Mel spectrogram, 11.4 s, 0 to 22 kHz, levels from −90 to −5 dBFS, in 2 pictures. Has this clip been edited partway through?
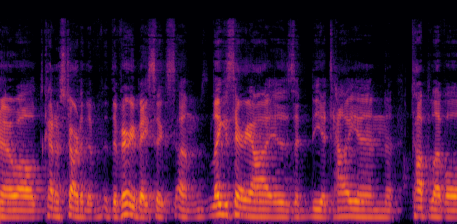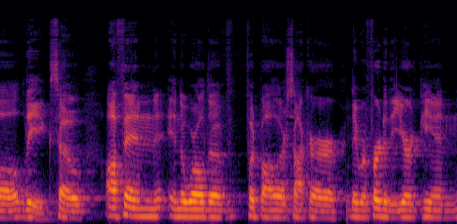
yes; 2 cuts; at 5.0 s, 10.0 s

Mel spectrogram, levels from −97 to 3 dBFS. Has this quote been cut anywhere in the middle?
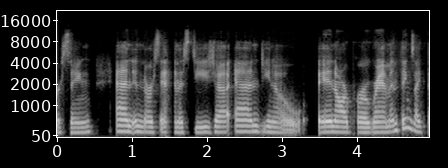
no; 0 cuts

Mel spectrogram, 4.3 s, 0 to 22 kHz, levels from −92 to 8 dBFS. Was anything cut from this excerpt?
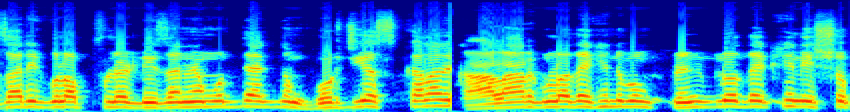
yes; 1 cut; at 2.3 s

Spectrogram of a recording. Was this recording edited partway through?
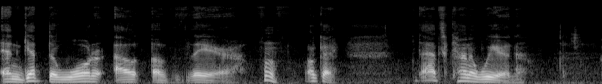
no; 0 cuts

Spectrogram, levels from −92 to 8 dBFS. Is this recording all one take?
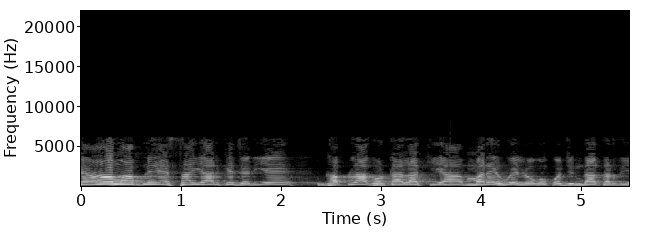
yes; 0 cuts

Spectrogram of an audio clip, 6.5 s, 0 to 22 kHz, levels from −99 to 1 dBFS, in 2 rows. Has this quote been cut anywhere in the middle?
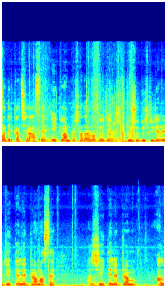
no; 0 cuts

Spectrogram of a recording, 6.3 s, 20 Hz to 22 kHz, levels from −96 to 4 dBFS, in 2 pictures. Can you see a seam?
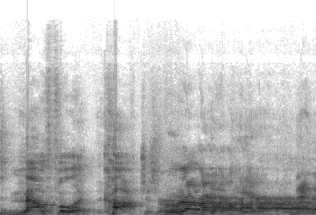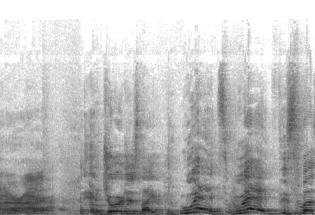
yes; 1 cut; at 4.0 s

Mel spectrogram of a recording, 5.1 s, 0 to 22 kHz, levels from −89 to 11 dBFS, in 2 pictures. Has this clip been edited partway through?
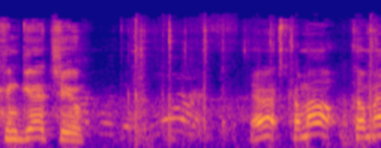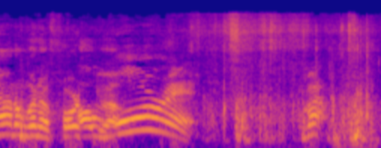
yes; 1 cut; at 1.5 s

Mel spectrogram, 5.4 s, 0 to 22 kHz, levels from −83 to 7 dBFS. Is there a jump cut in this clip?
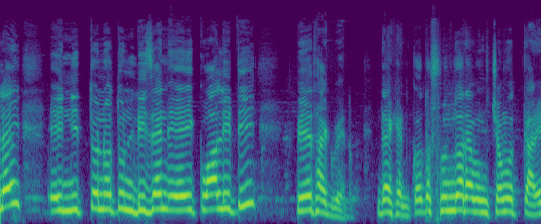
yes; 1 cut; at 3.6 s

